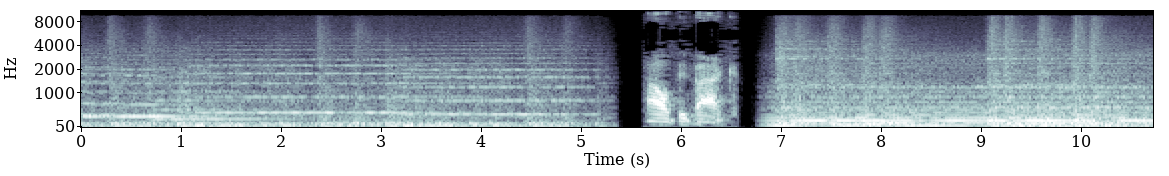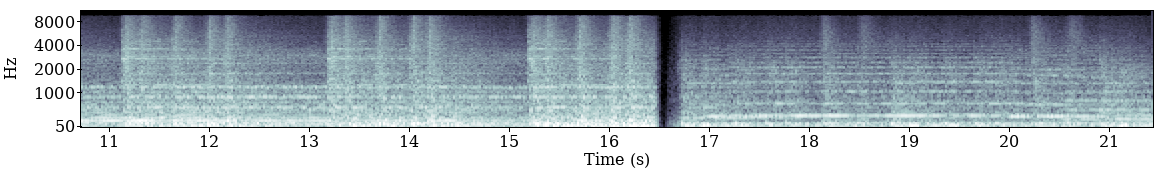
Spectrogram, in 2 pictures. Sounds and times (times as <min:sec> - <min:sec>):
Music: 0:00.0 - 0:05.4, 0:06.8 - 0:21.4.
